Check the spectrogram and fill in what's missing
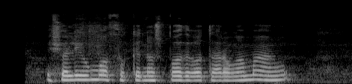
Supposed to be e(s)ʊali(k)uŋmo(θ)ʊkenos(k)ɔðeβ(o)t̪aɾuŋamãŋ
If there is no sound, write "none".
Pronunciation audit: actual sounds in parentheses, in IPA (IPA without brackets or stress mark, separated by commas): ʃ, none, θ, p, o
